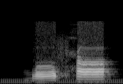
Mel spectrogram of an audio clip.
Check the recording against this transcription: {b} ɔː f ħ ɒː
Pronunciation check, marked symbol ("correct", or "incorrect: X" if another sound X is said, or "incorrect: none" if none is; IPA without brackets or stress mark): correct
